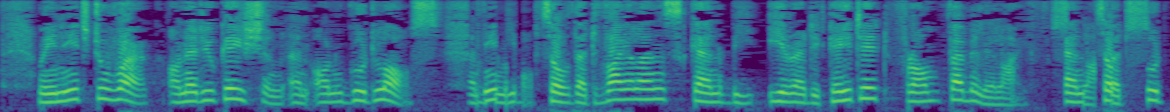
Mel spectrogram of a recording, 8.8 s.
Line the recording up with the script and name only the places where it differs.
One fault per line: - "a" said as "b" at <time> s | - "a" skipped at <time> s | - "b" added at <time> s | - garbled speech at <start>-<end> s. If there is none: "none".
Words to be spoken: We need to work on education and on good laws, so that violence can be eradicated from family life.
- garbled speech at 3.5-4.0 s
- garbled speech at 7.9-8.7 s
